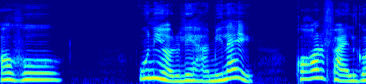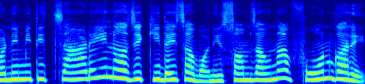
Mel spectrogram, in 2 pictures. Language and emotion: Nepali, sad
